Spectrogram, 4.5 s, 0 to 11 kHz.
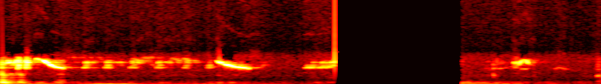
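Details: Male eastern bluebird in a backyard during nesting season, 29 April 2025, gathering pine straw from flower beds for a nest: clear whistled downslurred notes, a short series of soft chirps, then another slurred whistle, separated by quiet gaps.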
